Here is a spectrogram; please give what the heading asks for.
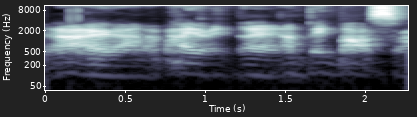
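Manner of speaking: loud, growled "arr" pirate impression; mock pirate. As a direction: play a hammed-up pirate leader. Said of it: "literally sounds like a pirate".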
